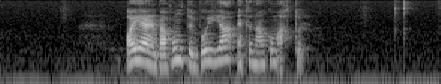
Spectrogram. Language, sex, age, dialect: Faroese, female, 36-60, Norðurstreymoy/Eysturoy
